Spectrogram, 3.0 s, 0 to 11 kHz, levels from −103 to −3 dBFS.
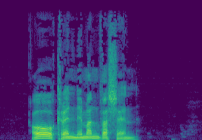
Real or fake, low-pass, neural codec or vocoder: real; 9.9 kHz; none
